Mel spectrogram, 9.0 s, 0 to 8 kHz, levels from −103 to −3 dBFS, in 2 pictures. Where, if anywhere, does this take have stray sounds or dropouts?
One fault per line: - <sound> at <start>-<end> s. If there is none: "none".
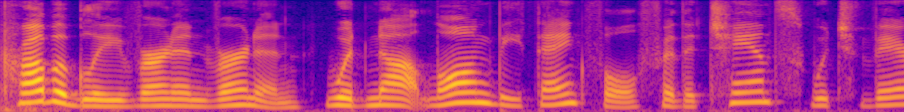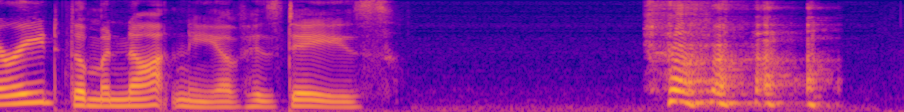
- laugh at 7.7-8.7 s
